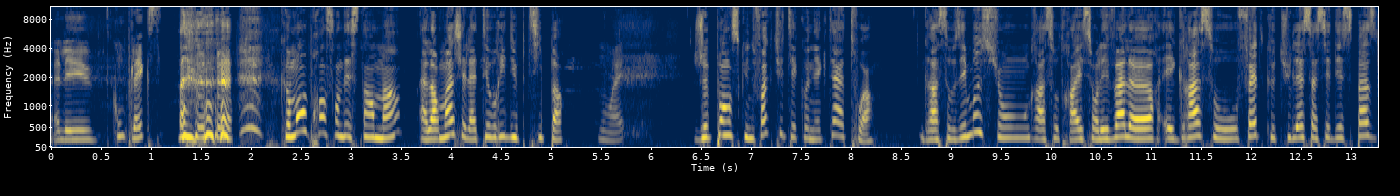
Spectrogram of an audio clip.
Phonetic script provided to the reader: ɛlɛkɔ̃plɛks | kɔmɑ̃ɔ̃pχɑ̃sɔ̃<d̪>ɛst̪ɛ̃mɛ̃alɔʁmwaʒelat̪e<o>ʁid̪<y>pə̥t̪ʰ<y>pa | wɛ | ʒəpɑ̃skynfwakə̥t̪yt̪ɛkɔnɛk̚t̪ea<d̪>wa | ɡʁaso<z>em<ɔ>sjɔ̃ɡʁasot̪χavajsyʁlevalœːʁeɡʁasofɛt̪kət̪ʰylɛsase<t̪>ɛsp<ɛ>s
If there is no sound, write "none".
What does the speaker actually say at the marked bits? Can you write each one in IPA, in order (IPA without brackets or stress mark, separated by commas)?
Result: d̪, ɔ, y, i, t̪, z, ɔ, d̪, a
